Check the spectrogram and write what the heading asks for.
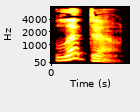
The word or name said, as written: letdown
